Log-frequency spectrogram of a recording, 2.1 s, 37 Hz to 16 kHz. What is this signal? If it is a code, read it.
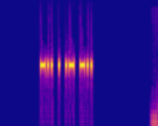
Morse code, heard as a keyed tone, about 48 wpm, 700 Hz. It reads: DEAD
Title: Sentences from Top 1500 Words - New Word Drill - 50wpm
